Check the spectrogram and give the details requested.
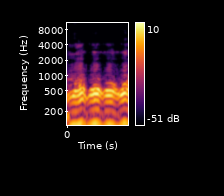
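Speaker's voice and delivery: muffled cartoon-teacher wah-wah sound. Describing mindless small talk, the speaker mocks it: Miss Othmar wah-wah voice. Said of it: "like Myth Othmar from Peanuts".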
